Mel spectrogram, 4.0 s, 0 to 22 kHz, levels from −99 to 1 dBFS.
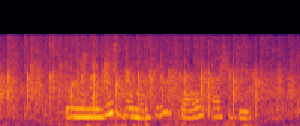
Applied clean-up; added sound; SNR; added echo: none; Applause / Crowd; 3 dB; reverberation time 0.1 s.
